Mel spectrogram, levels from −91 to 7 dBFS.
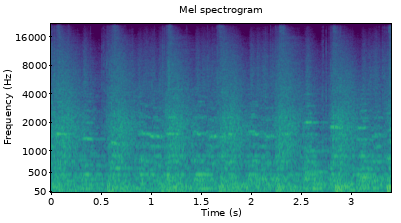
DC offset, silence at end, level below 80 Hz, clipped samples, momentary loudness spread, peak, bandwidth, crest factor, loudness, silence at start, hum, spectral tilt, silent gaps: under 0.1%; 0 s; -34 dBFS; under 0.1%; 2 LU; -8 dBFS; over 20 kHz; 16 dB; -24 LUFS; 0 s; none; -5 dB/octave; none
